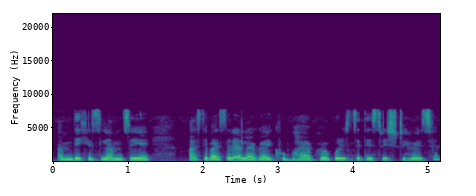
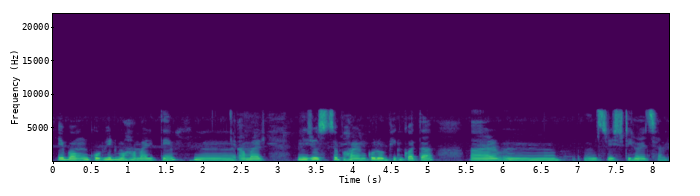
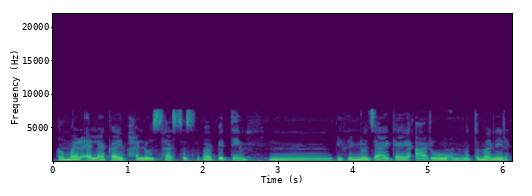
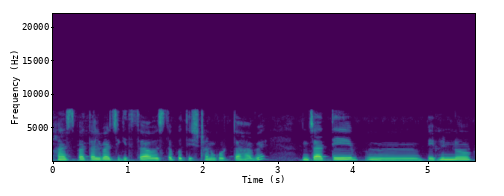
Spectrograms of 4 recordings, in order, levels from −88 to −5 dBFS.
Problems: constant background noise, background conversations at intervals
